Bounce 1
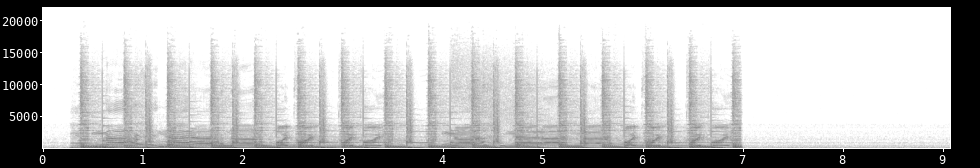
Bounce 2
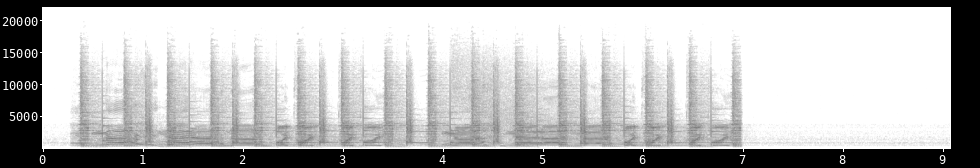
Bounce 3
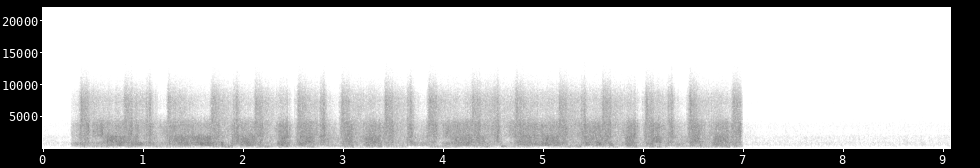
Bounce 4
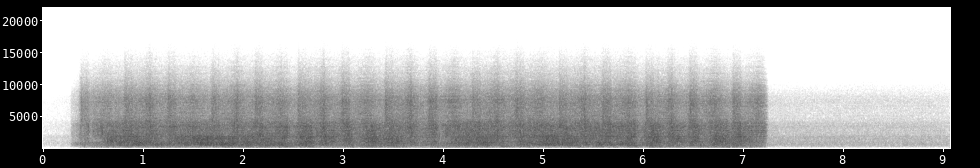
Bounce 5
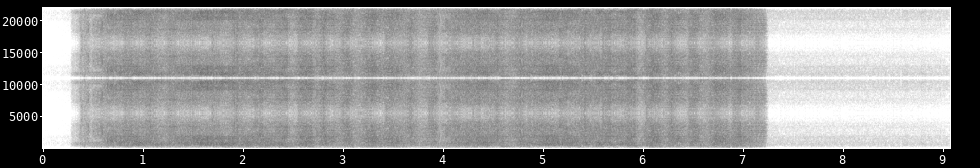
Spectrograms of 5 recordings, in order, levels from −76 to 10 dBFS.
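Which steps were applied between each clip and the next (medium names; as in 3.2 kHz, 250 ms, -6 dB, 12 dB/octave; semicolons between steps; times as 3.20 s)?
high-pass 510 Hz 24 dB/octave; dynamic bell 3.1 kHz, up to +6 dB, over -47 dBFS, Q 0.86
peak limiter -22.5 dBFS, peak gain reduction 8.5 dB; noise-vocoded speech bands 6
level rider gain up to 9 dB; gated-style reverb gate 270 ms rising, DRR -1.5 dB; trim +7 dB
careless resampling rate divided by 4×, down filtered, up zero stuff; trim -11.5 dB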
